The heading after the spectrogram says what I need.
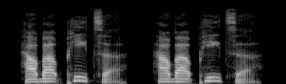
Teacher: The first a in the word about is gone. It's just missing.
